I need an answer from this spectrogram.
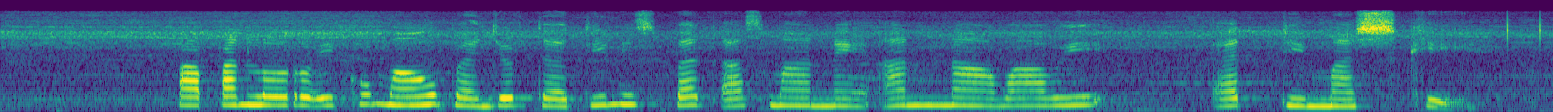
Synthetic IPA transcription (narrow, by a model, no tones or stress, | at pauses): papanloɾoikumaub̥ä̤ɲd͡ʒʊrd̪̥a̤d̪̥i̤nisb̥a̤t̪̚asmaneʔanːawawi | ʔɛt̪̚d̪̥imaskʰi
